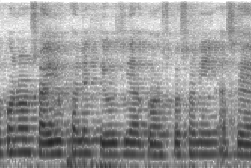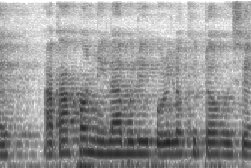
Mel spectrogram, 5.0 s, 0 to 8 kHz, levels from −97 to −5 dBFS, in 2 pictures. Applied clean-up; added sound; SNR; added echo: none; none; none; reverberation time 1.0 s.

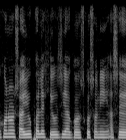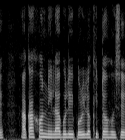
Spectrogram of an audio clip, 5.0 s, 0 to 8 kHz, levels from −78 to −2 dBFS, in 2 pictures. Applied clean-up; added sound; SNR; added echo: none; none; none; none.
